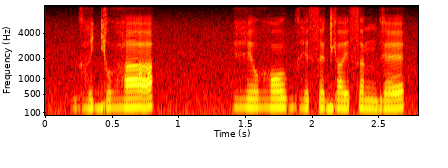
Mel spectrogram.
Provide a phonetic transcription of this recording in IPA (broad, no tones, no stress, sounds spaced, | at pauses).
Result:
ɡʱ ɐ ɟ o ɦ a | ɦ e o̯ ɦ ɔ o̯ ɡʱ e s ɛ ɡ j ɐ e̯ s ɐ ŋ ɡ ɛ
